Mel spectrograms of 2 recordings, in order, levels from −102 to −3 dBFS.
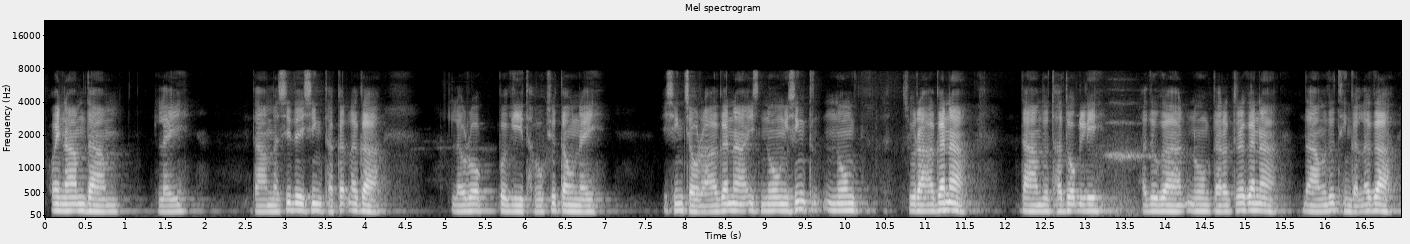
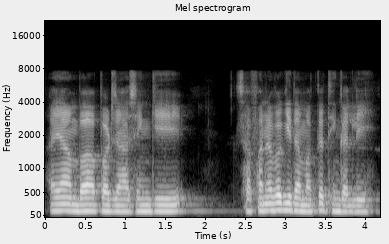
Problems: background sounds at intervals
